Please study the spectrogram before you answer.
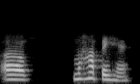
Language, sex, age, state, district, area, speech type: Hindi, female, 18-30, Madhya Pradesh, Chhindwara, urban, conversation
